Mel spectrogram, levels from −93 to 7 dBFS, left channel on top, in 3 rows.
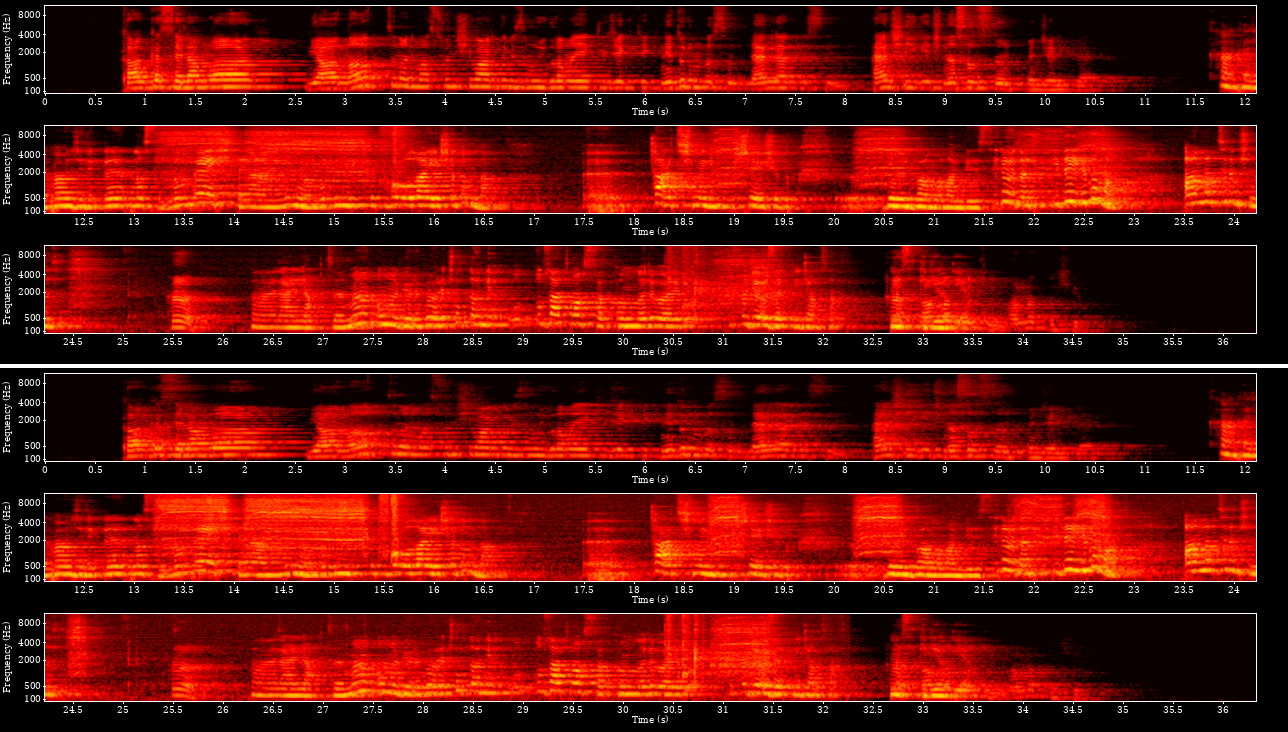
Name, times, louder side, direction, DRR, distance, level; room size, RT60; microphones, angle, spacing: voice 1, 0.8-2.2 2.6-8.0 8.3-10.5 25.4-25.8 32.6-34.6, left 3 dB, 70° left, 6 dB, 0.6 m, -41 dB
voice 2, 11.7-16.6 17.5-23.2 23.5-24.3 26.3-30.8 31.1-32.2 32.7-33.4, left 1 dB, 5° left, 1 dB, 0.4 m, -33 dB
Camera, 13.2-16.8 17.3-17.4 18.1-18.2 18.6-19.6 20.1-23.1 23.5-23.8 24.1-25.2 25.5-25.6 26.5-26.6 27.2-27.6 28.0-28.1 28.3-28.4 28.6-28.7 29.5-30.0 30.4-31.6 31.8-31.9 32.2-32.3, right 7 dB, 55° right, 0.5 m, -36 dB
8.4 x 4.6 x 5.2 m, 1.5 s
head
